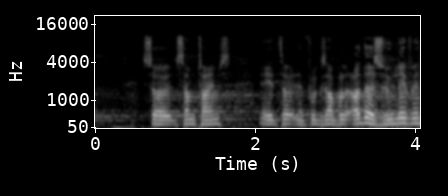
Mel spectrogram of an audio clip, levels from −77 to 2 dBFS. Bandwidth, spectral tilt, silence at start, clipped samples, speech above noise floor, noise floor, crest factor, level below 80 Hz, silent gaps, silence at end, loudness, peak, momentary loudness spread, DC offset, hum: 11 kHz; -5.5 dB/octave; 0 s; under 0.1%; 24 dB; -53 dBFS; 18 dB; -64 dBFS; none; 0 s; -29 LUFS; -12 dBFS; 15 LU; under 0.1%; none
